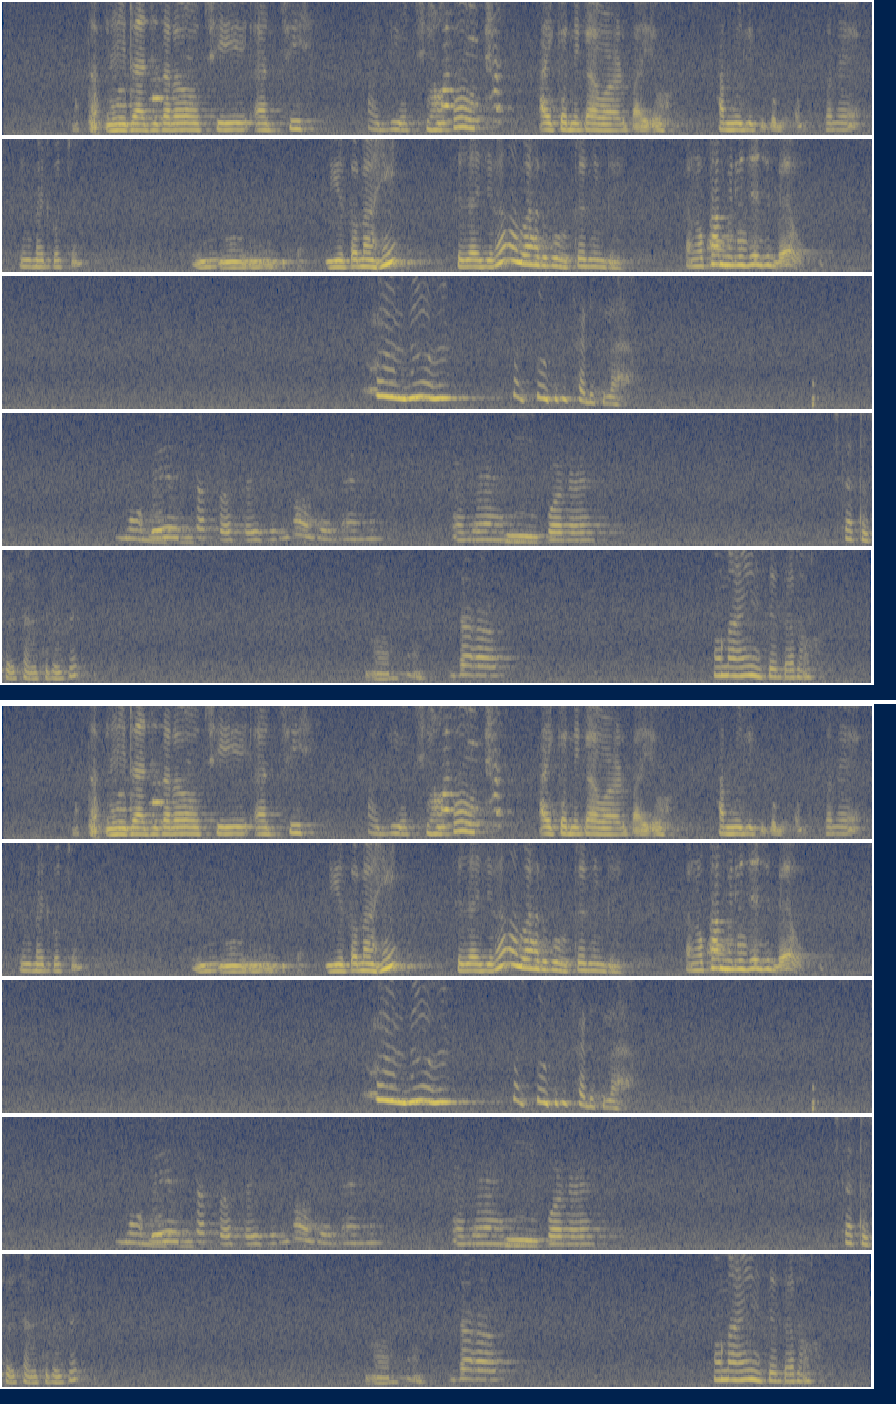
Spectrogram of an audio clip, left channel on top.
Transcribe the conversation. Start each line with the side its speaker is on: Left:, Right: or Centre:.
Right: ତାପରେ ଏଇଟା ଆଜି ତାର ଅଛି ଆଜି ଆଜି ଅଛି ହଁ ତ ଆଇକନିକ୍ ଆୱାର୍ଡ୍ ପାଇବ ଫ୍ୟାମିଲିକି ପୋ ମାନେ ଇନଭାଇଟ କରଚୁଁ। ଉଁ ଇଏ ତ ନାହିଁ ସେ ଯାଇଚି ନା ବାହାରକୁ ଟ୍ରେନିଂରେ ତାଙ୍କ ଫାମିଲି
Left: ଓହୋ
Right: ଯିଏ ଯିବେ ଆଉ। ଉଁ ହୁଁ ହୁଁ <unintelligible> ସହିତ ଛାଡିଥିଲା। <unintelligible>
Left: ମୁଁ ବି
Right: ଆଉ
Left: ଏ
Right: କଣ
Left: ଷ୍ଟାଟସ୍ ଦେଇଥିଲି ତ ସେଇଥିପାଇଁ ମୁଁ ଏବେ
Right: ହୁଁ
Left: ପରେ
Right: ଷ୍ଟାଟସରେ ଛାଡିଥିଲା ସେ। ଓହୋ।
Left: ଯାହା
Right: ହଁ ନାଇଁ ସେ ତାର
